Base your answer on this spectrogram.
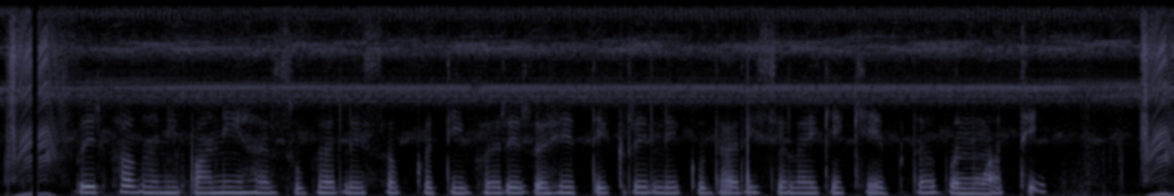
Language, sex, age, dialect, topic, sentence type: Chhattisgarhi, female, 18-24, Northern/Bhandar, agriculture, statement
